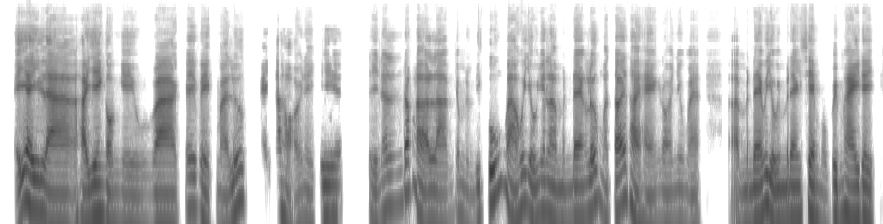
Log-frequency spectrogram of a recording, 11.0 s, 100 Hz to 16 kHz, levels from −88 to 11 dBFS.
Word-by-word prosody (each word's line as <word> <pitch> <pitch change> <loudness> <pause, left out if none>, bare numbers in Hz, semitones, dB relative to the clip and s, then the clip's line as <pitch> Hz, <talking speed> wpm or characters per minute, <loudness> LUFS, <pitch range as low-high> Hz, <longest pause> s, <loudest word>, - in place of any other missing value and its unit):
ỷ 175 - +2
y 145 -3 +6
là 100 -4 +4
thời 110 -1 +4
gian 125 +1 +4
còn 105 0 -2
nhiều 100 -1 -6
và 100 0 +4
cái 145 +9 -4
việc 110 -8 -1
mà 95 -2 -3
lướt 145 - -1 0.2
mạng 100 -1 -5
xã 135 - -3
hội 100 -2 -6
này 105 -2 -9
kia 125 0 -1 0.3
thì 110 -2 -6
nó 135 +5 -4 0.2
rất 205 +2 +2
là 105 - +2
làm 105 +1 -2
cho 125 - -10
mình 110 -5 -12
bị 115 - -7
cuốn 185 +9 +2
vào. - - +1
Ví 155 - -2
dụ 130 -5 -1
như 135 +3 -2
là 125 -2 0
mình 110 0 -7
đang 120 +1 +2
lướt 145 +5 +1
mà 140 - -7
tới 140 +8 +2
thời 155 - +1
hạn 100 0 -3
rồi 105 -1 -7
nhưng 110 0 -11
mà, 100 -1 -7 0.3
ờ, - - -6
mình 105 +2 -7
đang 115 +4 +3
ví 155 - +2
dụ 110 - +3
như 110 - 0
mình 115 +1 -2
đang 120 0 +1
xem 120 -1 +1
bộ 100 -2 -13
phim 125 -1 -1
hay 120 -3 +5
đi, 120 -3 +1
115 Hz, 295 wpm, -26 LUFS, 105-125 Hz, 0.3 s, y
